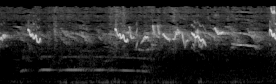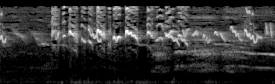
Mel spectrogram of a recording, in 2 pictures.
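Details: Kecial kuning (Lemon-bellied white-eye) from Lombok, a tutor bird prompted into full song by "ciak-ciak" sounds, delivers a near-continuous stream of quick, high, zigzagging chirps that grows louder and denser midway, over faint lower drawn-out whistles.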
